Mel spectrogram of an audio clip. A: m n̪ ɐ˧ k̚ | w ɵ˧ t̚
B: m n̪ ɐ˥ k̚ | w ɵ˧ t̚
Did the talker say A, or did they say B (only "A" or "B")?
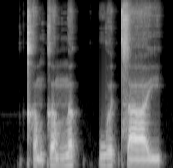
B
